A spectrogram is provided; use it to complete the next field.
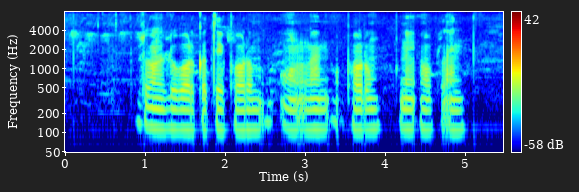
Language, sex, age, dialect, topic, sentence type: Magahi, male, 18-24, Northeastern/Surjapuri, banking, question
